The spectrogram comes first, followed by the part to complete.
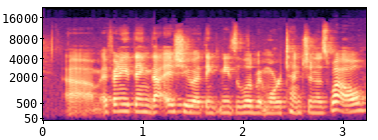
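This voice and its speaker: A woman's medium-pitched voice, fairly even in intonation, with audible room echo. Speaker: law enforcement officer giving public comment. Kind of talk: public comment at city council meeting. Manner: fast.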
